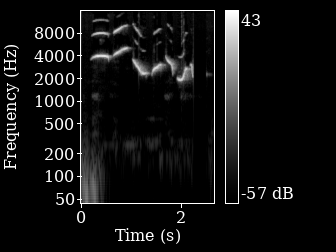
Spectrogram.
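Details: Relaxed song of an Oriental magpie-robin, known locally as kacer: a dull thump, then a chain of bright whistled notes that rise, dip, and slur downward before stopping abruptly.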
